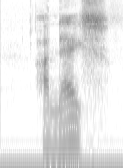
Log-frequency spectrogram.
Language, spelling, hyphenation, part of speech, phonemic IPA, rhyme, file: Dutch, anijs, anijs, noun, /aːˈnɛi̯s/, -ɛi̯s, Nl-anijs.ogg
- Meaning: anise (Pimpinella anisum, plant and spice)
